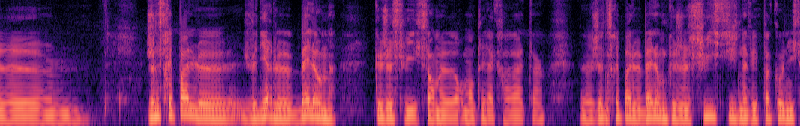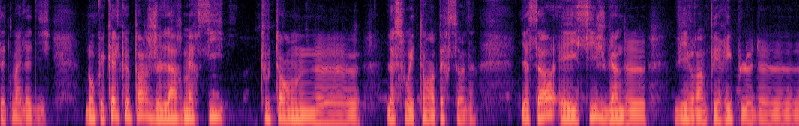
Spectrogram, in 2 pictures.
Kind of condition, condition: setting, outdoors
